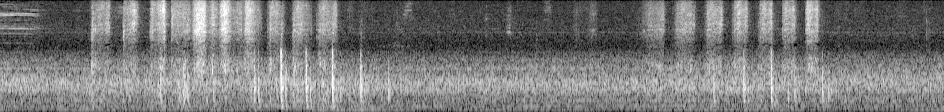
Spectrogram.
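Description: Paintbrush strokes scratching oil paint on, in two runs of short rubbing strokes, over a steady low hum.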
